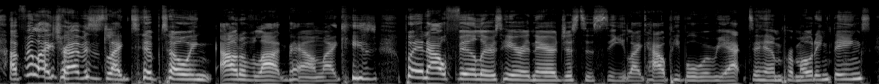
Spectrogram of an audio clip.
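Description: Chatty woman podcast host, crisp and dry. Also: fairly high pitch, a bit bright, no room sound. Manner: chatty, opinionated, laughs often. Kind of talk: casual pop-culture podcast chat.

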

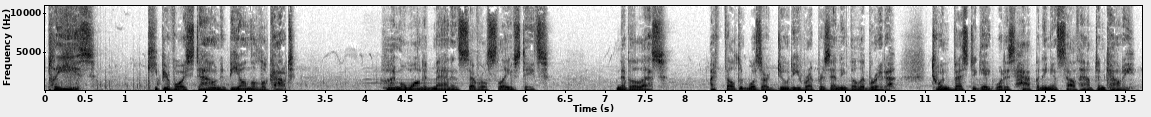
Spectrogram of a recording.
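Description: A man's voice: on the low side, fairly bright tone, a little hiss or hum, natural voice. An actor playing a wary, solemn male abolitionist publisher giving a formal eyewitness report in an audio drama. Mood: wary, grave. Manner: formal, grave, deliberate phrasing.

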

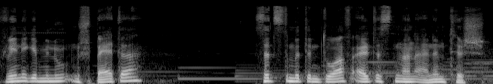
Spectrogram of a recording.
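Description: A man's voice: mid-range voice, moderate pace, mellow, faint music behind. A man narrating an improvised tabletop audio drama as its game master.

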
